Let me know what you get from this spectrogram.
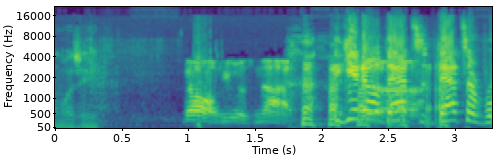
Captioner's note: laughing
